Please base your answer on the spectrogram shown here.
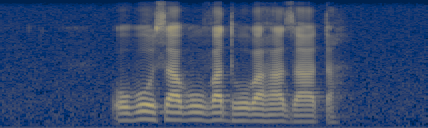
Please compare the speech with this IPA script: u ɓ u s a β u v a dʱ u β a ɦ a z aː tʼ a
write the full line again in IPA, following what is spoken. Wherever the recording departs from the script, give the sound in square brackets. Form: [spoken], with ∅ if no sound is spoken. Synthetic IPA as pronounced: u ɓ u s a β u v a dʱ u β a ɦ a z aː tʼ a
